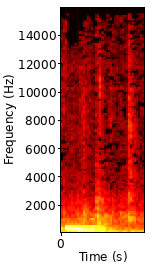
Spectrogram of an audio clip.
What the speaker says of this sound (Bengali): এক জোড়া কোয়ালিটি ফুল শার্টিন কবুতর দেখতে পাচ্ছেন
